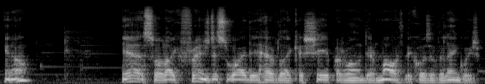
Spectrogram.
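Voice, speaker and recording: A low, gravelly voiced man with an Arabic accent hosts a casual stream, rambling and sarcastic, breaking into laughs. Faint music plays behind him. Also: a little fast. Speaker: livestream host. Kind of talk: casual joking monologue.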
